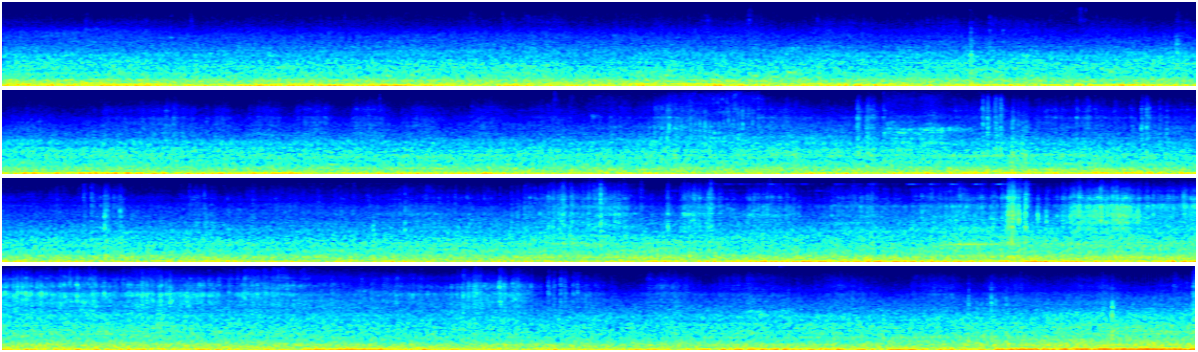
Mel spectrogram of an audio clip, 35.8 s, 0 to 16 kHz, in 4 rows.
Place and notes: Pl. Hubert Dubedout, Grenoble, France - Dimanche matin
Près du pont traversant l'Isère, les bruits de la circulation.
Auvergne-Rhône-Alpes, France métropolitaine, France, 11 September 2022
